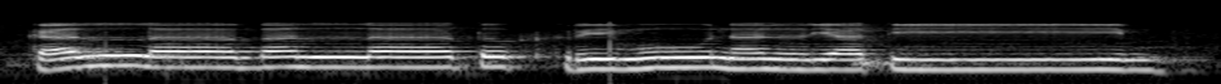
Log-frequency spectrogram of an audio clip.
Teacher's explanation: huruf pertama dimasukkan ke dalam huruf kedua dibaca tanpa gunah. Maksudnya dibaca tanpa tempoh gitu.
